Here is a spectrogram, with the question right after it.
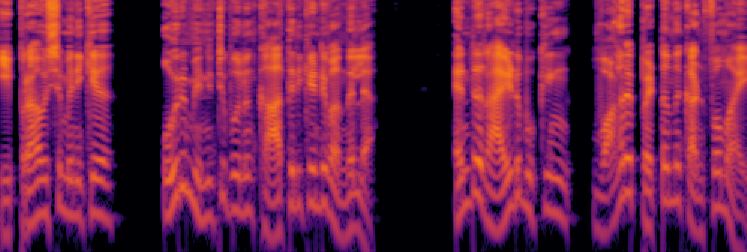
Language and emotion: Malayalam, surprised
